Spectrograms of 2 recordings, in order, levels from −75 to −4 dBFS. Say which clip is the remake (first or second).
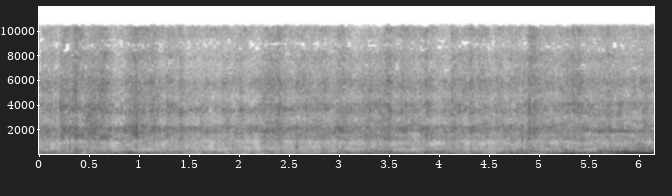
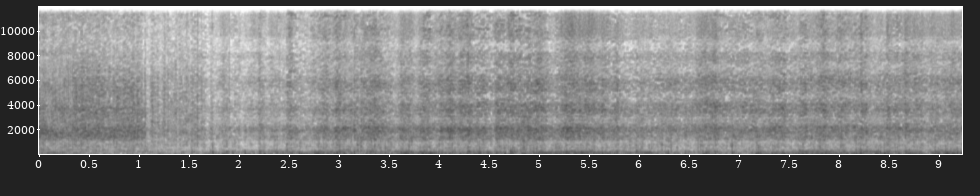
first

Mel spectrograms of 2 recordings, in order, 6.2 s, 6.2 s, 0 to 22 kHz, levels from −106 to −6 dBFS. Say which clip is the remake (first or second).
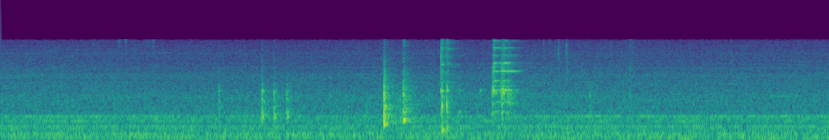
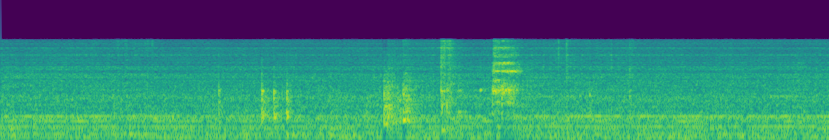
second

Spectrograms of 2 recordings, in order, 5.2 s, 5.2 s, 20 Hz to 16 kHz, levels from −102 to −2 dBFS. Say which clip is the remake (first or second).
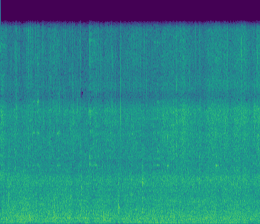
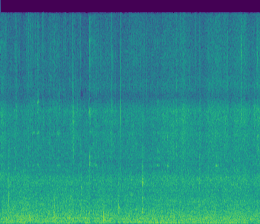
second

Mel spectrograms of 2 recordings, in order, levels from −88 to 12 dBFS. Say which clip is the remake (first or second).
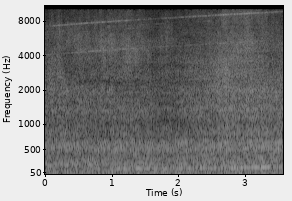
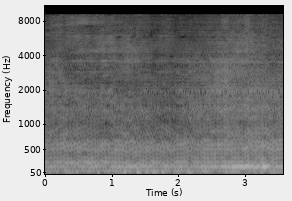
second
